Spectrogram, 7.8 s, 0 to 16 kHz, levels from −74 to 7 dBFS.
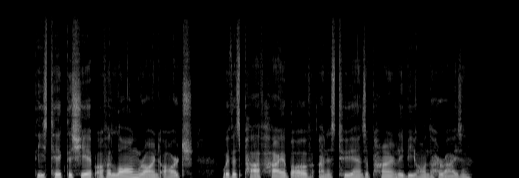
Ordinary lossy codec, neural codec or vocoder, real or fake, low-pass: none; none; real; 14.4 kHz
